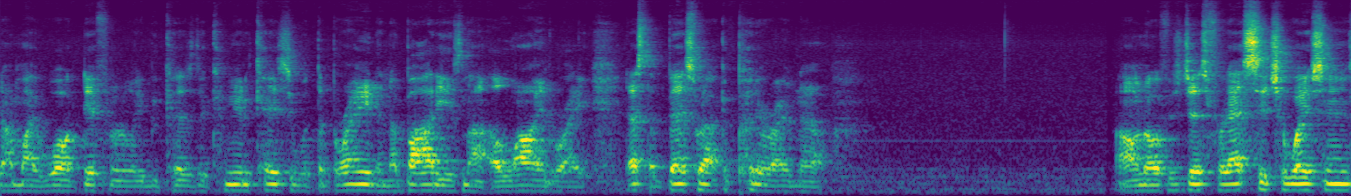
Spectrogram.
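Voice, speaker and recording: A man's voice: fairly low pitch, slight background noise. A man telling a personal story to his own camera, emotional and candid, repeating himself and using casual slang. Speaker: vlogger. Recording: roomy echo.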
